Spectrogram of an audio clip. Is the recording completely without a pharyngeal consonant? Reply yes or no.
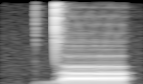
yes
